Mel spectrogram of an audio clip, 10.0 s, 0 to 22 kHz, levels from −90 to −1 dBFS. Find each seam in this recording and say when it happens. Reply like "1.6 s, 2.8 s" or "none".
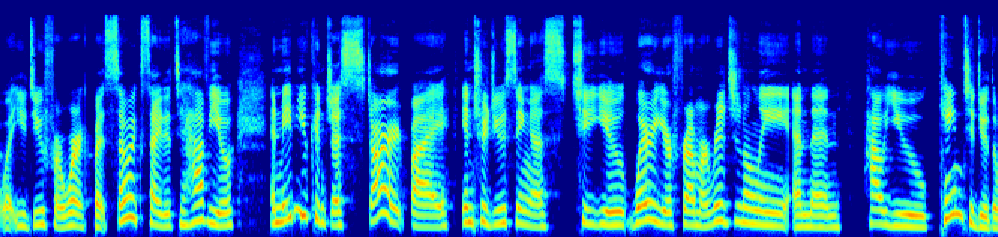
4.6 s, 6.2 s

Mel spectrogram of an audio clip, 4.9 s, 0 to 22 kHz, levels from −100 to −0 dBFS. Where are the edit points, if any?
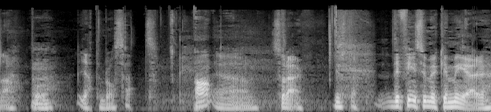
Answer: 1.9 s, 3.7 s

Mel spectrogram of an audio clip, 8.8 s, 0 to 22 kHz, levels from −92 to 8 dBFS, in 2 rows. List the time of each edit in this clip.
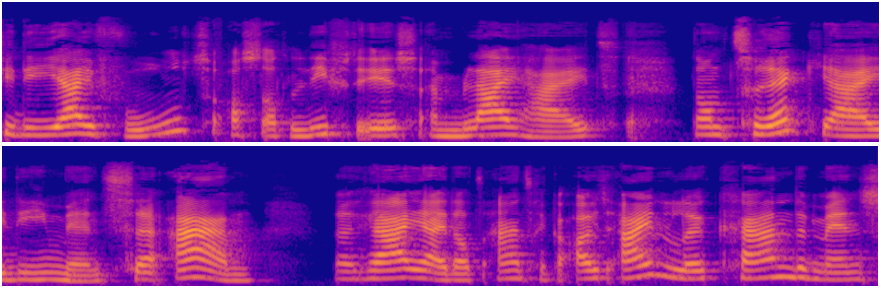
none

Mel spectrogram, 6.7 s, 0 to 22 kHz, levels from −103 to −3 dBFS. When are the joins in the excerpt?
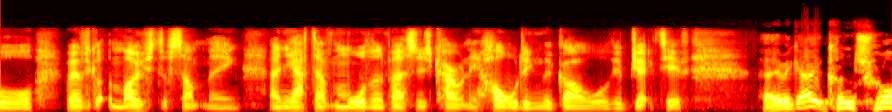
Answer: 5.7 s

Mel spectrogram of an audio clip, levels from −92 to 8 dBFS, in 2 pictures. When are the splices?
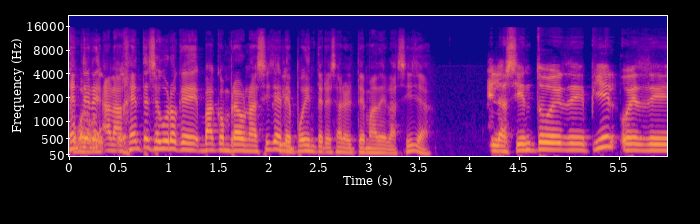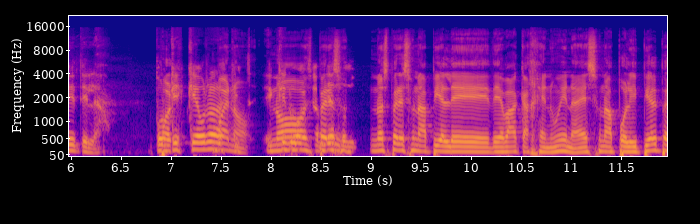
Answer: none

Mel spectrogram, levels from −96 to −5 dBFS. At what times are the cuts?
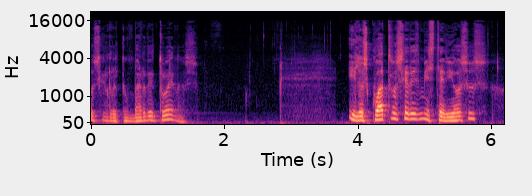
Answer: none

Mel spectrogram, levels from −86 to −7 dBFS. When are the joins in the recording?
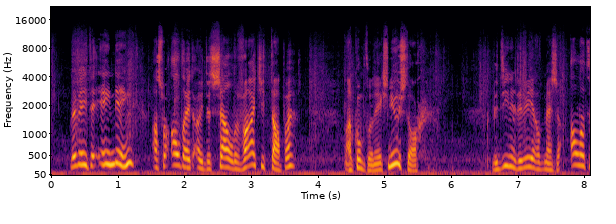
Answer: none

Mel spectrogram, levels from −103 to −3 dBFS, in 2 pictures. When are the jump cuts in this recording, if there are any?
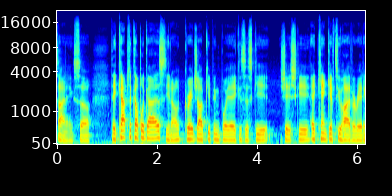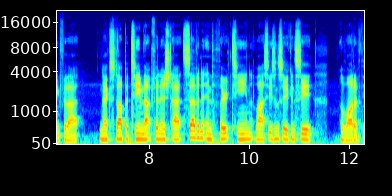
5.1 s

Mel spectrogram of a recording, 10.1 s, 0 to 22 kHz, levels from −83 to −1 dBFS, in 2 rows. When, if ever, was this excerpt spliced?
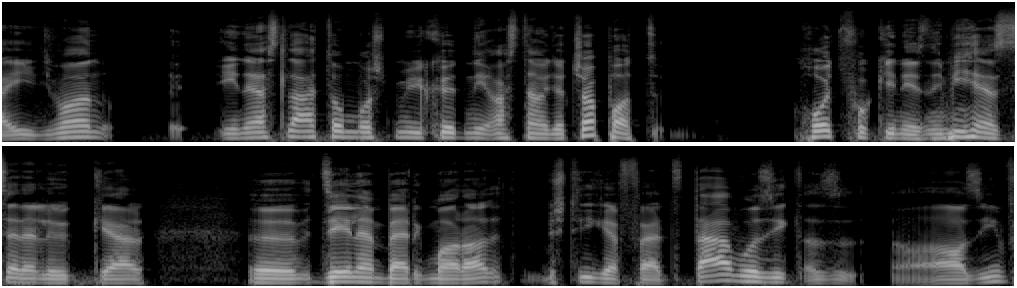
7.6 s, 9.0 s

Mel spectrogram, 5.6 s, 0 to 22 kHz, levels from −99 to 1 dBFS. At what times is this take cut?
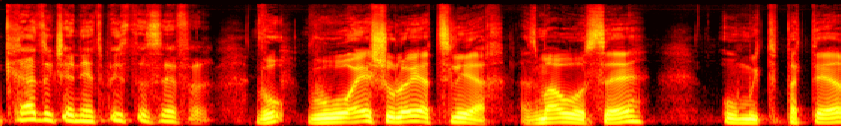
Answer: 1.9 s, 3.3 s

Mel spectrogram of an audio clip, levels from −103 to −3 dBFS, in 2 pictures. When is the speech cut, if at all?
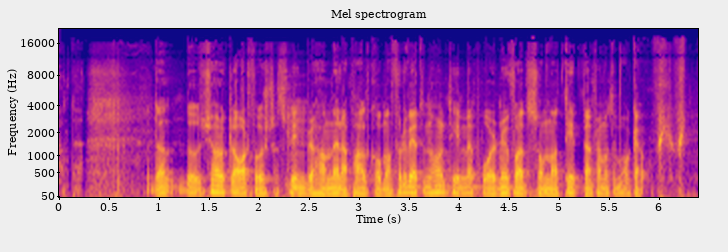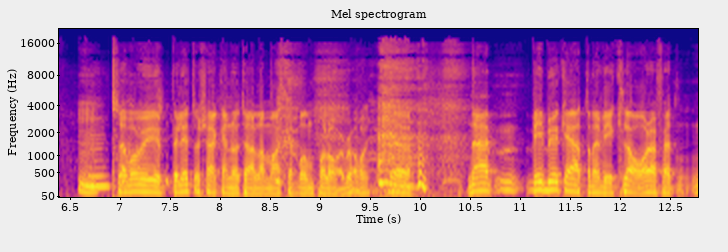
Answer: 6.9 s

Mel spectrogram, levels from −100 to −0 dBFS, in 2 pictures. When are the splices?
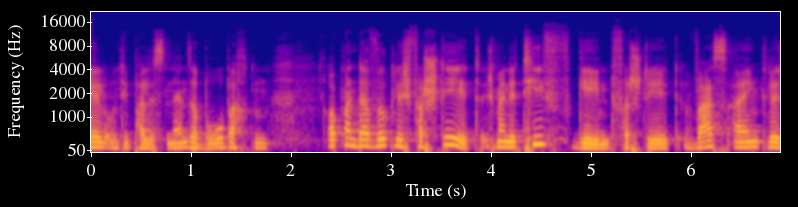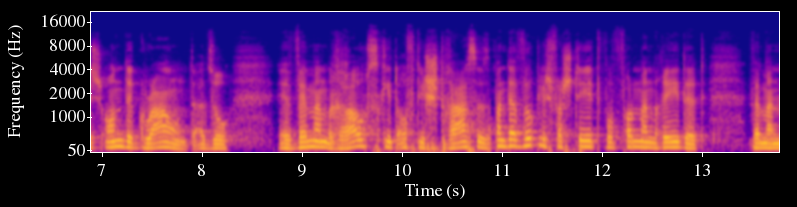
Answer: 10.8 s

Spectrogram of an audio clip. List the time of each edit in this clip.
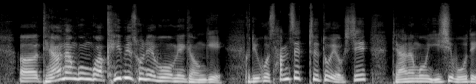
2.4 s

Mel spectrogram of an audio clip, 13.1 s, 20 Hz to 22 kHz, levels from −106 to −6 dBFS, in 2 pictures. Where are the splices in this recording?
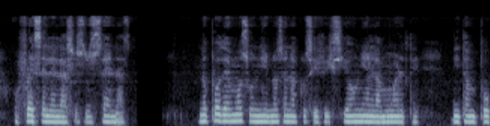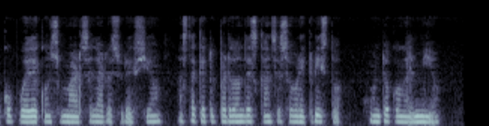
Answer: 2.4 s, 8.8 s

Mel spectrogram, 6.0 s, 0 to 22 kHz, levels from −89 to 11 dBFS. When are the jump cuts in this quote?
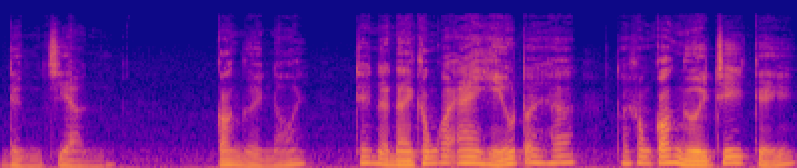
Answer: none

